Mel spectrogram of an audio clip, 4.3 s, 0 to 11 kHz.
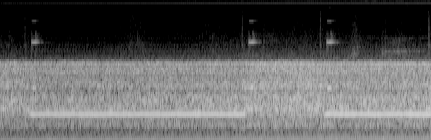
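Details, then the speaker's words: Kenwood TS-450S transceiver, receiver checked for whistles reported by owner, at 3.60689 MHz; steady pure whistle about 600 Hz over band hiss, drops out briefly and returns; internal birdie in the receiver. "now let's check whether we have some burds the first should be on 3,60 689 there is one I'm not sure whether you can hear it"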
